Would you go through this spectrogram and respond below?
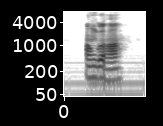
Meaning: angora (all senses)
- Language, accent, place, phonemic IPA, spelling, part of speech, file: French, France, Lyon, /ɑ̃.ɡɔ.ʁa/, angora, noun, LL-Q150 (fra)-angora.wav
